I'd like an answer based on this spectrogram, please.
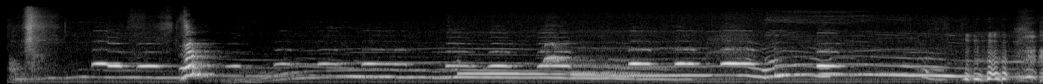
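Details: Pet dog howling along to a recorder being played: drawn-out, wavering tones that slide up and down beneath steady, higher piped recorder notes, with the howls swelling and dipping in loudness throughout.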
